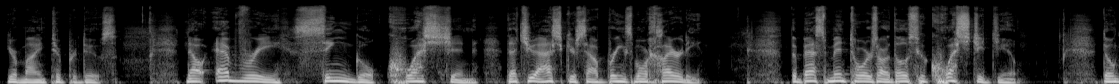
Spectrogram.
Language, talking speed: English, 130 wpm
